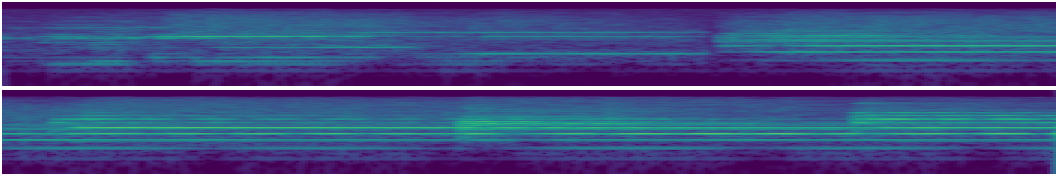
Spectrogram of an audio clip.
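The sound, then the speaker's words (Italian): A monastery choir bell tolls steadily to announce a death, each fresh strike landing every second or so over the still-humming ring of the last, the overlapping tones building into a loud, full peal with no voices. “Non appena la campana del coro ne annuncia il decesso, tutta la città corre a venerarla.”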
